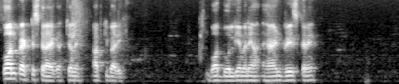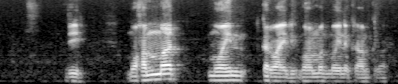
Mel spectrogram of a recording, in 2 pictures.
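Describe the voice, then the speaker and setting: A man teaching an Arabic grammar class. He explains patiently and drills verb forms in slow, repeated lists. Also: on the low side, a little hiss or hum. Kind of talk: online class lecture.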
